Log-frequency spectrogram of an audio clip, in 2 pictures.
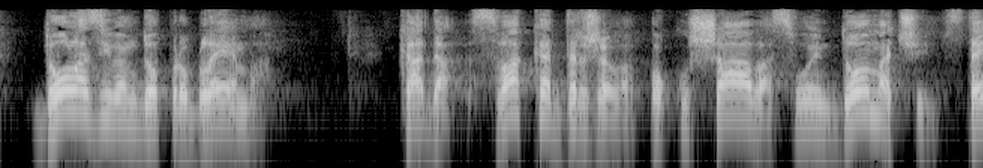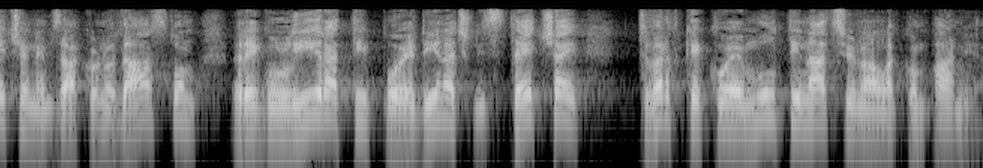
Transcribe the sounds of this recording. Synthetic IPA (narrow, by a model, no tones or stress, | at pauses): d̪o̞lˠaziʋamd̪o̞pɾo̞bleːma̰ | kad̪a̰sʋakad̪r̩ʒa̰ʋa̰po̞kuʃaːʋa̰sʋo̞jimd̪o̞mat͡ɕḭmst̪e̞t͡ɕajnimzako̞no̞d̪aːʋst̪ʋo̞m | ɾe̞ɡuliːɾat̪ipo̞je̞d̪inat͡ʃnist̪e̞t͡ɕaj | t̪ʋr̩t̪̚ke̞ko̞jajemulˠt̪inat̪sio̞nalˠnako̞mpa̰nḭja̰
